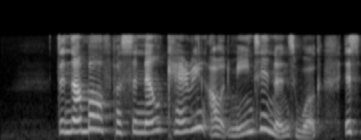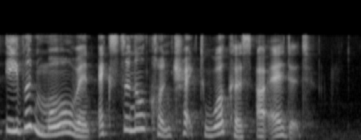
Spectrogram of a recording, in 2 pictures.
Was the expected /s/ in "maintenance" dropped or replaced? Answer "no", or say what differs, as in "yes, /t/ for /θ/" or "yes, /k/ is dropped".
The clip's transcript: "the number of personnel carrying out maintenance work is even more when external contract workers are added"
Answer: no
